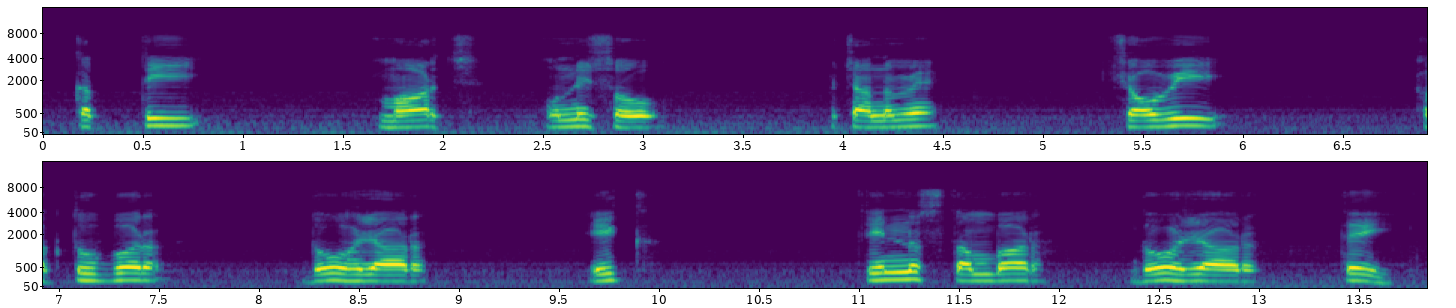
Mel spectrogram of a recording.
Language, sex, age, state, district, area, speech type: Punjabi, male, 45-60, Punjab, Mohali, urban, spontaneous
